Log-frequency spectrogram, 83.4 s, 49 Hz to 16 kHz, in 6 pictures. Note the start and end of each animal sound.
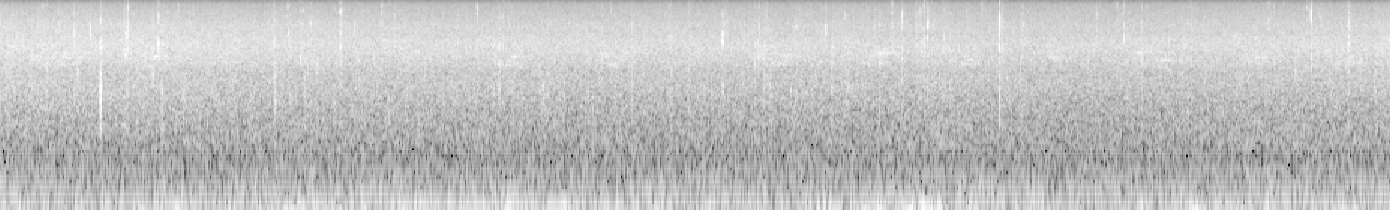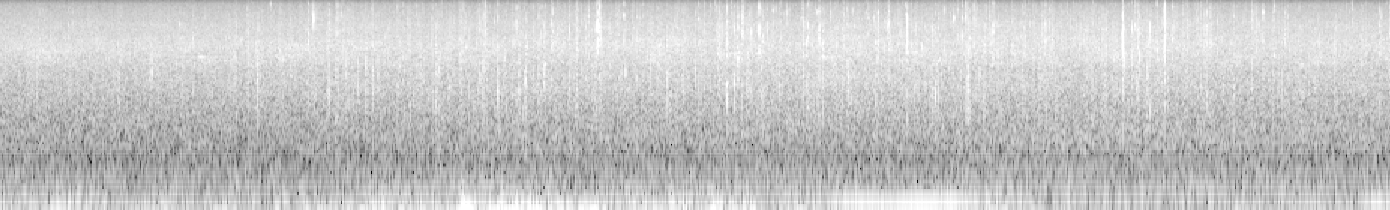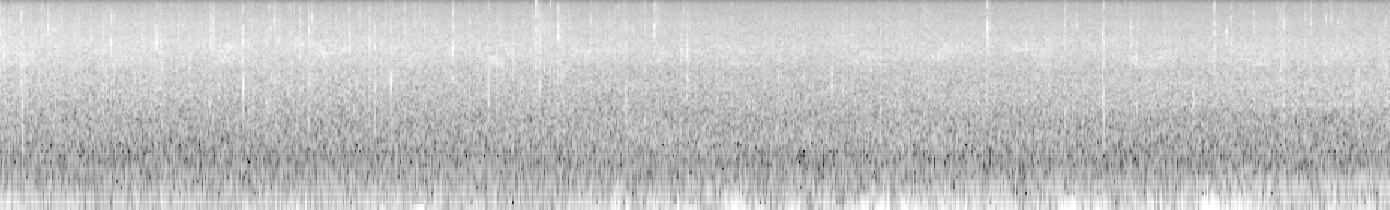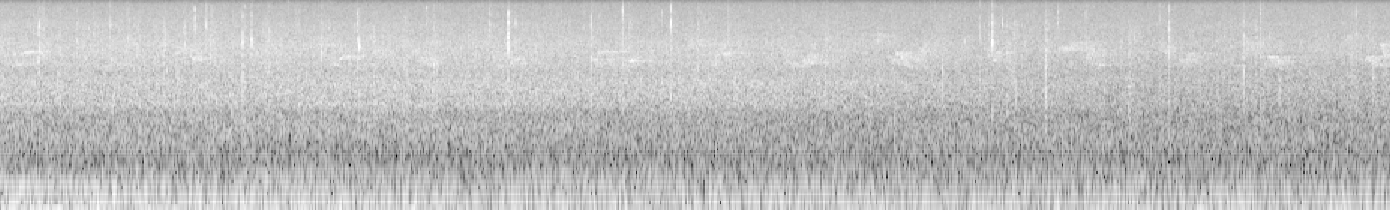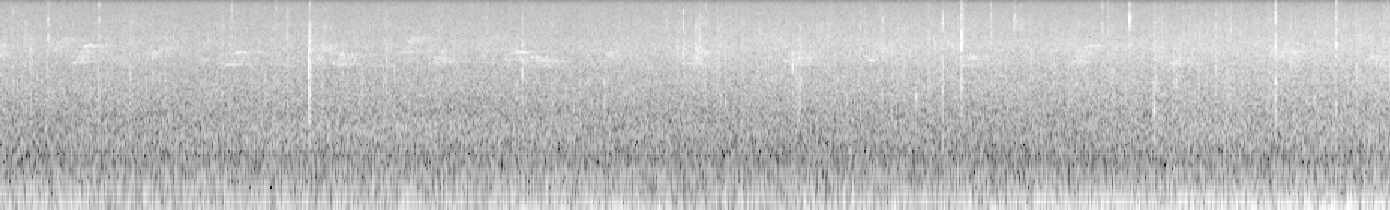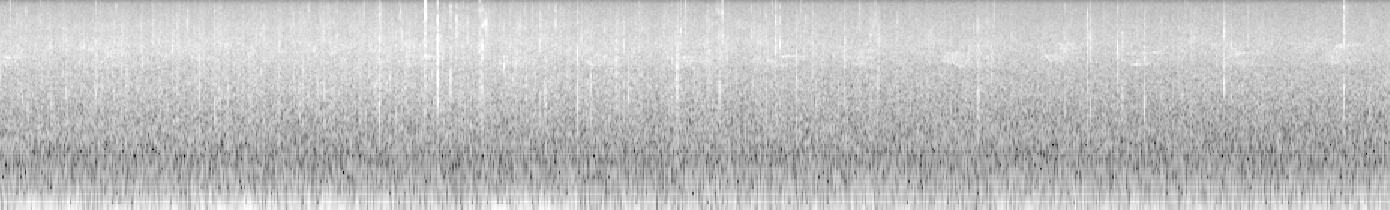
32.3s-83.4s: Red-eyed Vireo (Vireo olivaceus)

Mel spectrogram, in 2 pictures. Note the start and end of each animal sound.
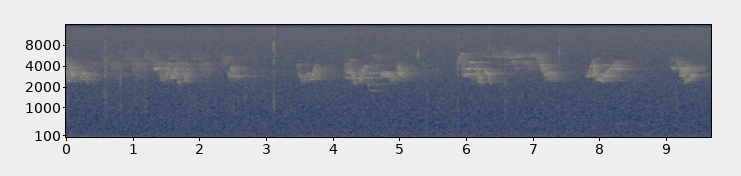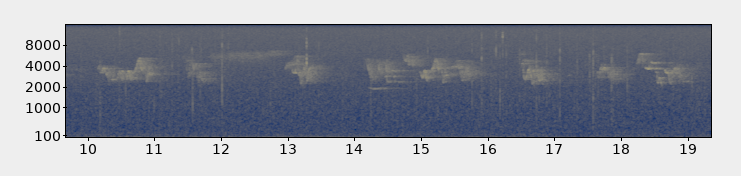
0.0s-13.5s: Red-eyed Vireo (Vireo olivaceus)
0.1s-2.7s: Ovenbird (Seiurus aurocapilla)
4.0s-5.1s: Wood Thrush (Hylocichla mustelina)
5.8s-6.8s: Wood Thrush (Hylocichla mustelina)
6.2s-7.3s: Chestnut-sided Warbler (Setophaga pensylvanica)
11.2s-13.1s: Black-throated Blue Warbler (Setophaga caerulescens)
14.0s-19.4s: Red-eyed Vireo (Vireo olivaceus)
14.1s-15.0s: Wood Thrush (Hylocichla mustelina)

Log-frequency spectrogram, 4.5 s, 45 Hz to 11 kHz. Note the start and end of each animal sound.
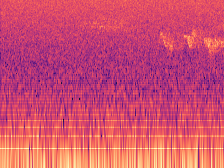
3.2s-4.5s: Scarlet Tanager (Piranga olivacea)

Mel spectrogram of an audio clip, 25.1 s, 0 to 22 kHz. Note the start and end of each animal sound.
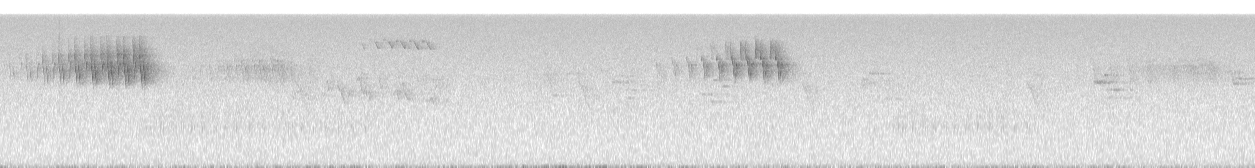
0.0s-3.4s: Ovenbird (Seiurus aurocapilla)
3.8s-6.1s: Ovenbird (Seiurus aurocapilla)
5.7s-8.9s: Rose-breasted Grosbeak (Pheucticus ludovicianus)
7.0s-9.1s: Black-and-white Warbler (Mniotilta varia)
10.8s-11.6s: Wood Thrush (Hylocichla mustelina)
11.5s-11.9s: Veery (Catharus fuscescens)
12.1s-12.9s: Wood Thrush (Hylocichla mustelina)
13.0s-15.9s: Ovenbird (Seiurus aurocapilla)
13.9s-14.8s: Wood Thrush (Hylocichla mustelina)
15.9s-16.3s: Veery (Catharus fuscescens)
17.2s-17.8s: Wood Thrush (Hylocichla mustelina)
17.8s-20.8s: Yellow-bellied Sapsucker (Sphyrapicus varius)
20.5s-20.9s: Veery (Catharus fuscescens)
21.7s-22.7s: Wood Thrush (Hylocichla mustelina)
22.3s-24.6s: Ovenbird (Seiurus aurocapilla)
24.4s-25.1s: Wood Thrush (Hylocichla mustelina)

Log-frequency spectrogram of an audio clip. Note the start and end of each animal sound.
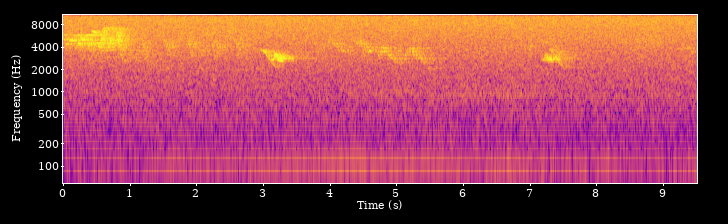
0.0s-1.1s: Chestnut-sided Warbler (Setophaga pensylvanica)
0.0s-2.9s: Ovenbird (Seiurus aurocapilla)
2.8s-3.5s: Veery (Catharus fuscescens)
3.8s-5.6s: Veery (Catharus fuscescens)
7.1s-7.6s: Veery (Catharus fuscescens)

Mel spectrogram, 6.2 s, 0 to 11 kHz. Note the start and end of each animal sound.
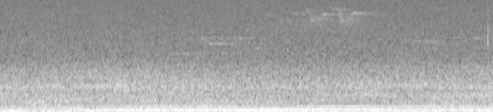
2.1s-3.0s: Hermit Thrush (Catharus guttatus)
3.4s-4.8s: Blackburnian Warbler (Setophaga fusca)

